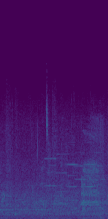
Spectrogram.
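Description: Steady, even background hiss of room tone, with no distinct sound event.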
